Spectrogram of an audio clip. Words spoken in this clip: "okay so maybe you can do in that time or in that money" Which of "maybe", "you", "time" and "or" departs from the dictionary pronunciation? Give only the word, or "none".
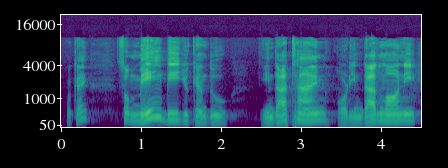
none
